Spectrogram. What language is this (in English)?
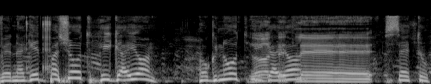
Hebrew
